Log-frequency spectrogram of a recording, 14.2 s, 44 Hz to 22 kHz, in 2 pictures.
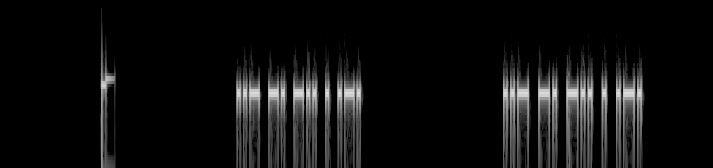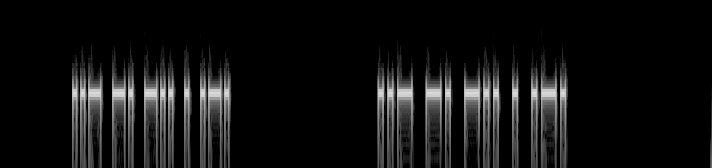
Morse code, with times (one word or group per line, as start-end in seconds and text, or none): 2.4-3.6 UNDER
5.0-6.4 UNDER
7.9-9.4 UNDER
10.9-12.8 UNDER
